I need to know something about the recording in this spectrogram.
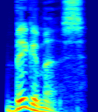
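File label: "bigamous", English, British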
